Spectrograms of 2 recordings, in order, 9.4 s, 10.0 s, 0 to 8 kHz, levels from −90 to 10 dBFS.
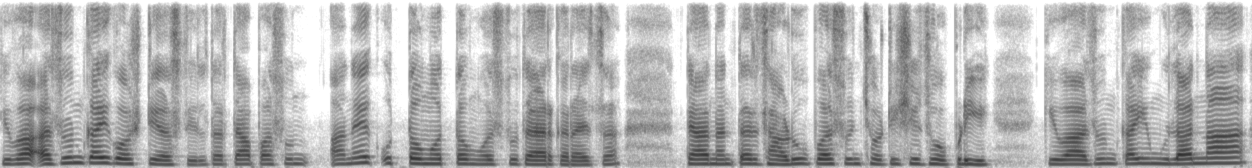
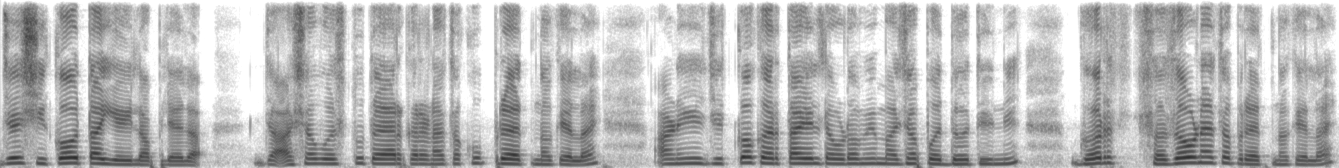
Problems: constant background noise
